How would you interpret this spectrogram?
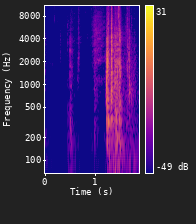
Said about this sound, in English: At home, Leonard knocks on the bedroom door.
